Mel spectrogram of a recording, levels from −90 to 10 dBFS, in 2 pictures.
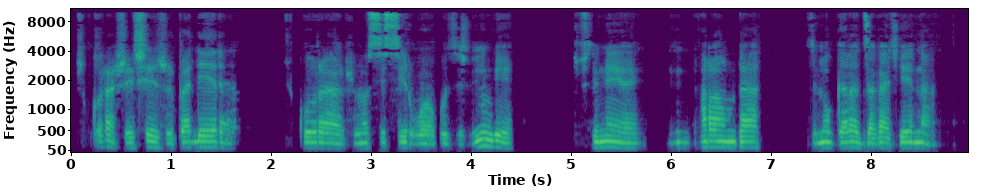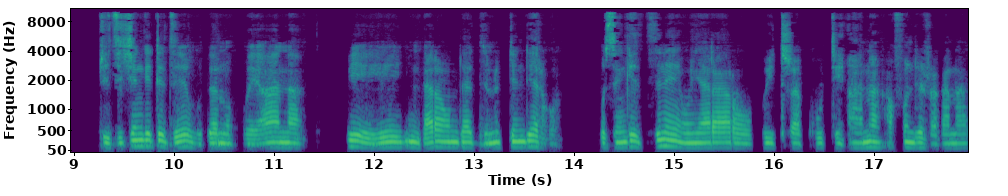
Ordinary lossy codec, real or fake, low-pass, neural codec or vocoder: MP3, 48 kbps; real; 9.9 kHz; none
